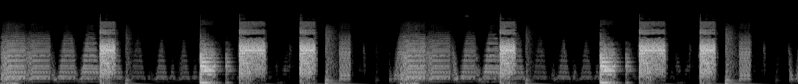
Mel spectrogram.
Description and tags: Massive Loop -40
An experimental loop with a melodic 'basic channel' touch created with Massive within Reaktor from Native Instruments. Mastered with several plugins within Wavelab.
experimental, drumloop, loop, 120bpm, minimal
